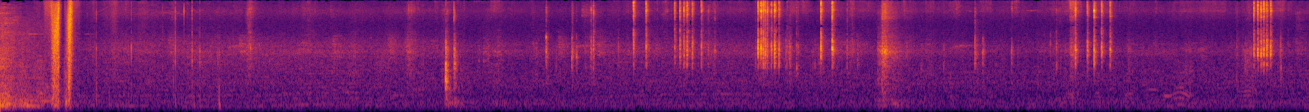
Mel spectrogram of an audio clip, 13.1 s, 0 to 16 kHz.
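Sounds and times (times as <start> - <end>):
ratchet wrench clicking: 5.4 - 8.6, 10.5 - 11.2, 12.4 - 12.9.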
